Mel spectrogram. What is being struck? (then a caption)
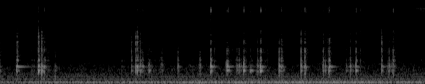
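Ridged plastic water bottle bottom. Long nails tap and scratch the ridged clear plastic bottom of a full Core water bottle. The result is a quick run of crisp, clicky taps with a short ring near 640 Hz and bright edges, over a steady low hum. Each tap fades almost at once.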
